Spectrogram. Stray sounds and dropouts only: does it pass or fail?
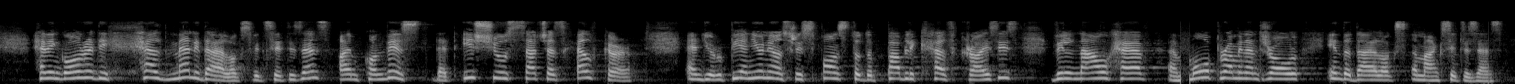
fail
